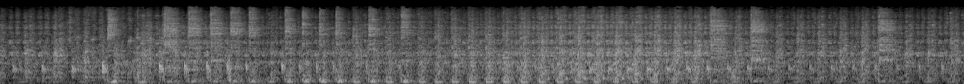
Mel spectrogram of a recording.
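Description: Sharp pops come unevenly with long gaps between firings, the beat stumbling and fading as the engine starves for fuel.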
